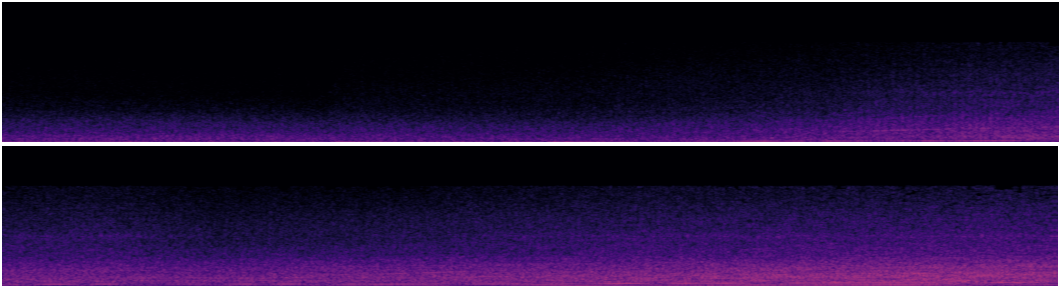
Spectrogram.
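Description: Tyres roll with a steady rushing noise on the road.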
